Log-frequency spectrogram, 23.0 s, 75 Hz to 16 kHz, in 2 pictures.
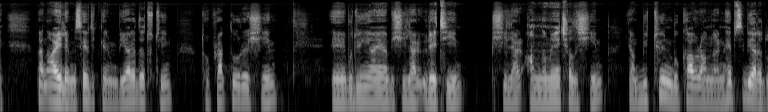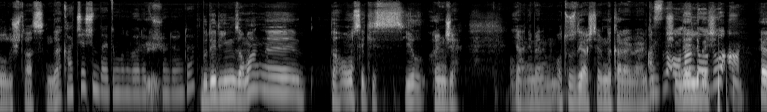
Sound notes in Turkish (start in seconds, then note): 13.6 boğazını temizler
